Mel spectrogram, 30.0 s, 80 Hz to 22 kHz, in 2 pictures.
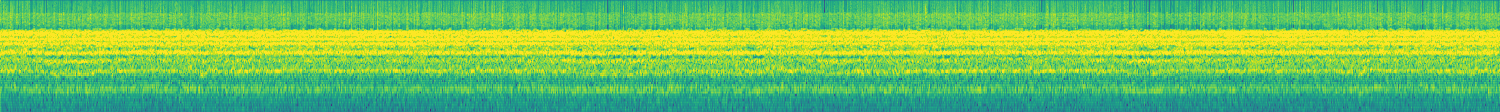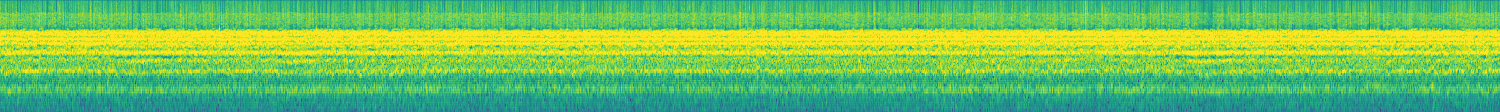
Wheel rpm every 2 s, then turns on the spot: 230, 230, 230, 230, 230, 230, 230, 230, 230, 230, 230, 230, 230, 230, 240.
none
